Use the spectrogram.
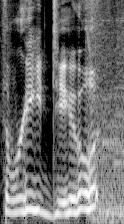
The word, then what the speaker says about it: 3DO: It's pronounced 3-do.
